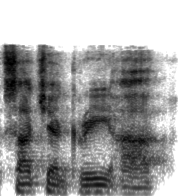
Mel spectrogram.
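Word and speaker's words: Satyagraha: Um and he brought back this idea of u uh sat I had to say it right but it's a vadic word satya griha soul force uh which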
